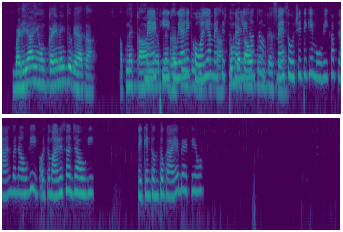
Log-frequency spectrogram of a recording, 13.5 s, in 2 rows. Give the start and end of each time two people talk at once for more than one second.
2.9-5.7

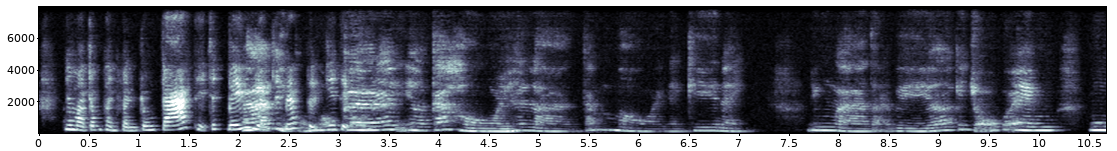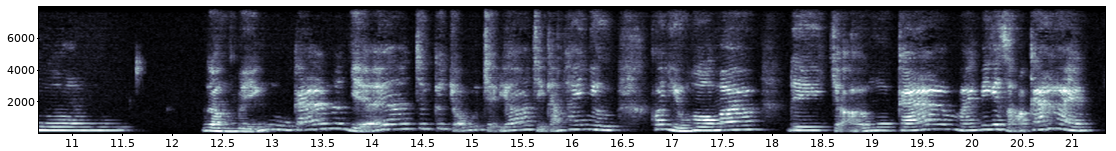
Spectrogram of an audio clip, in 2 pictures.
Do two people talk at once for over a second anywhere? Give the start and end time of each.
2.0-3.4

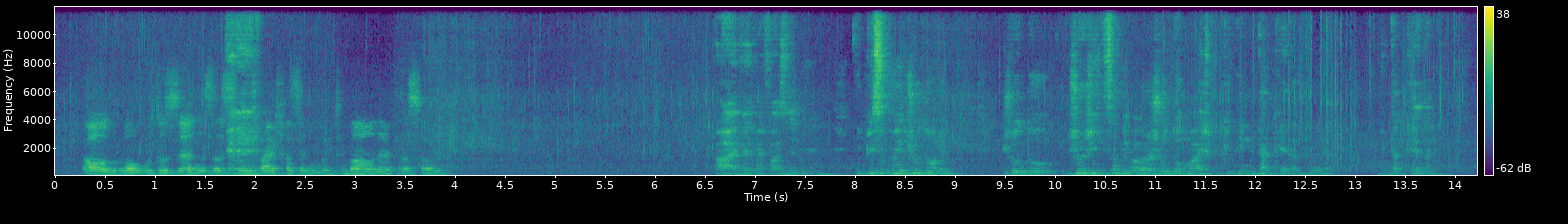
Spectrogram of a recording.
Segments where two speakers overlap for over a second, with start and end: none

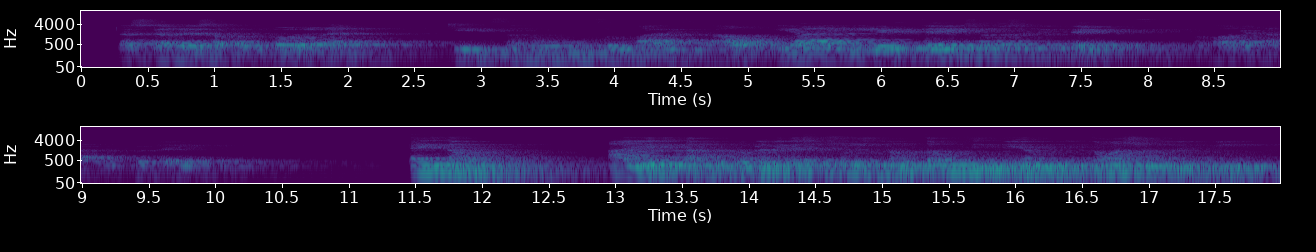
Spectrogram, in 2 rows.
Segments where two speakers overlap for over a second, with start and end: none

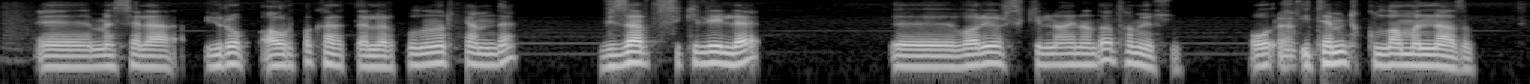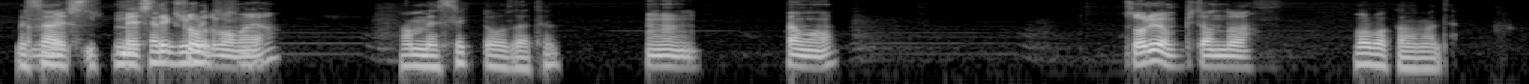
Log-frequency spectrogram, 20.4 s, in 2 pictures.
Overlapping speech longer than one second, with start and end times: 10.4-12.0

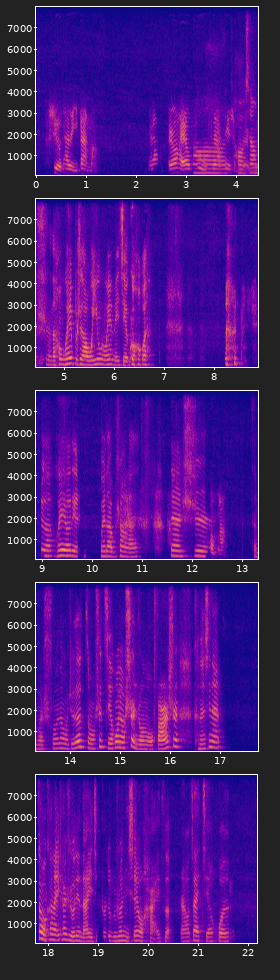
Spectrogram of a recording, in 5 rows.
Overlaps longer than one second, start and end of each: 3.1-4.9

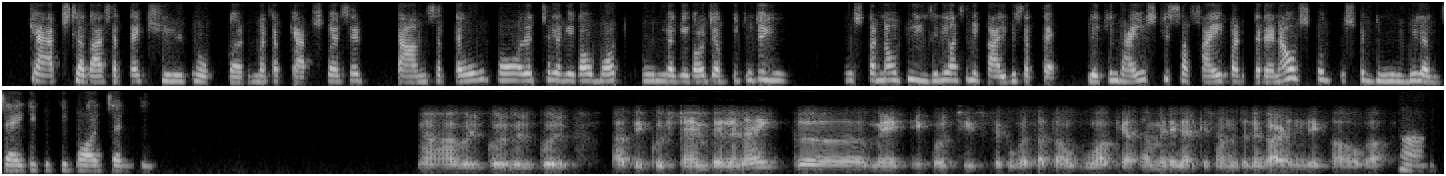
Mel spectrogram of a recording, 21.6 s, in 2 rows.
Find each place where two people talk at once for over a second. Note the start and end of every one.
none

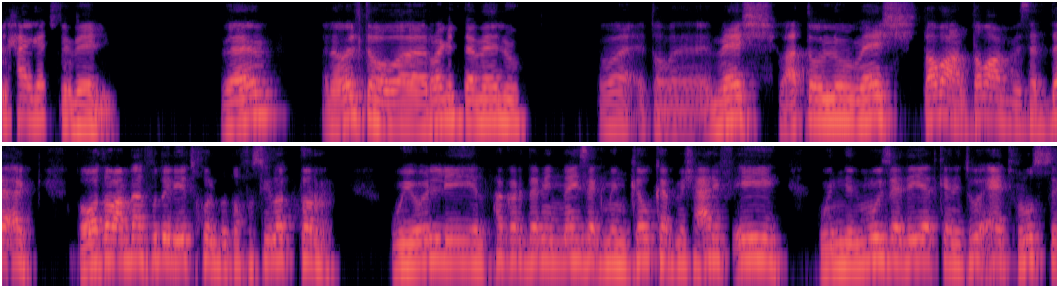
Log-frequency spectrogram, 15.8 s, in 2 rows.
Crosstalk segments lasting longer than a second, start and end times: none

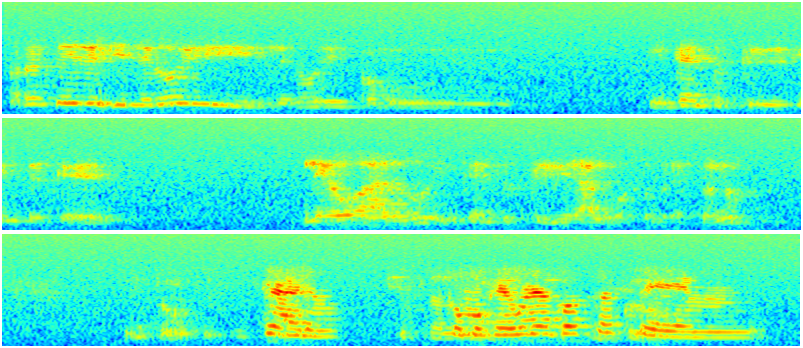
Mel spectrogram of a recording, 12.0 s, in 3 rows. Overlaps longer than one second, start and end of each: 10.2-11.5

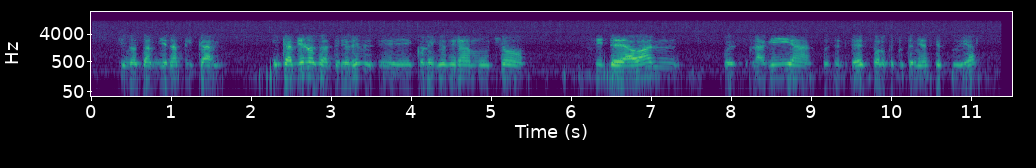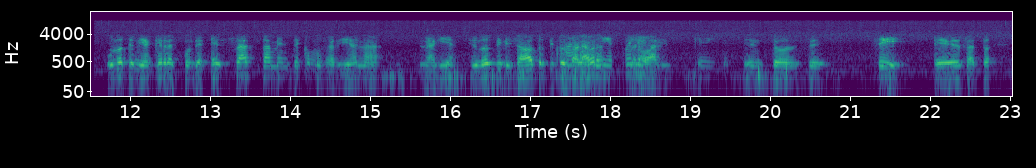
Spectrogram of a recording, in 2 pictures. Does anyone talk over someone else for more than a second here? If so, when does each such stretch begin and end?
17.3-18.6

